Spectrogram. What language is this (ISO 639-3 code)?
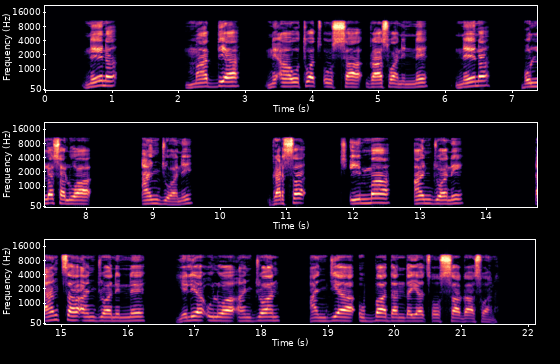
dwr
